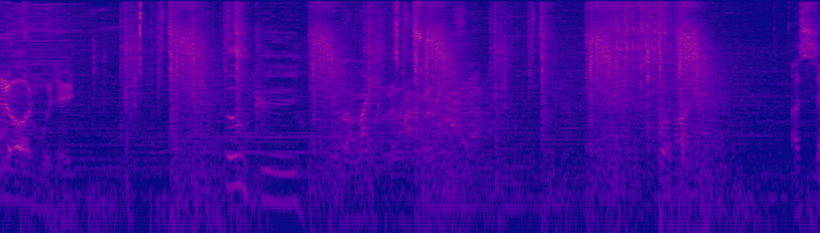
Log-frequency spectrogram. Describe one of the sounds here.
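Weapons clash in a game battle.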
